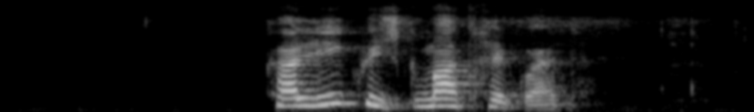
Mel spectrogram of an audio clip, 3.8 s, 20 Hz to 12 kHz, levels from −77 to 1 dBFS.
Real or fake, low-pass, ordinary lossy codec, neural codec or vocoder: real; 10.8 kHz; Opus, 32 kbps; none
